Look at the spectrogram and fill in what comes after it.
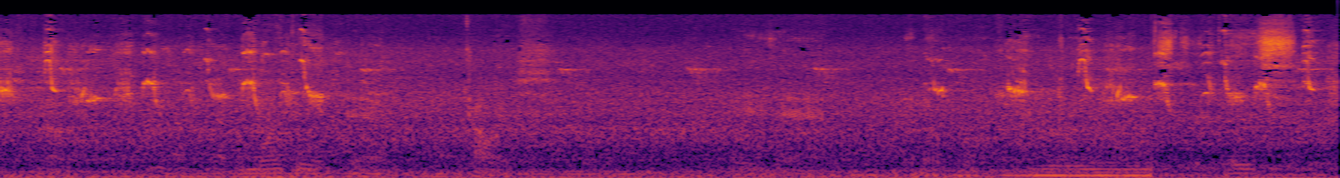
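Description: Small birds chirping, many short high chirps over a low steady background rumble.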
